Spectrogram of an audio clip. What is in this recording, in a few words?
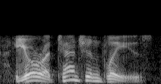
your attention please, male; Voice; introductions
